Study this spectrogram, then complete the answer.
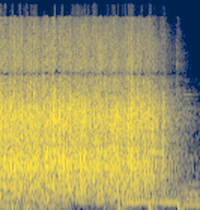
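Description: Applause from a crowd, dense continuous hand clapping, fairly loud and steady before tapering off near the end.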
